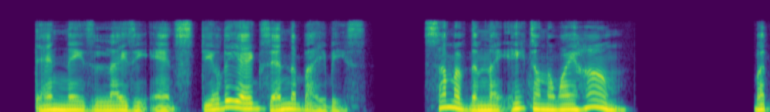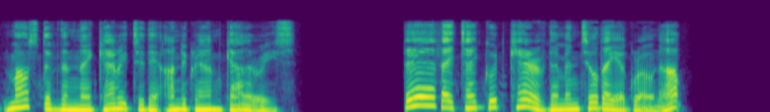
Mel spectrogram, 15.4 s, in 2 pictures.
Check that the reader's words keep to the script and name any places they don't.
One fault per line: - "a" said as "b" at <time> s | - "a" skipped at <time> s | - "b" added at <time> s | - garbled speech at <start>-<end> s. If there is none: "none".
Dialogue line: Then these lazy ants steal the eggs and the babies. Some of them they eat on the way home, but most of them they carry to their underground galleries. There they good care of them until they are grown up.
- "take" added at 12.2 s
